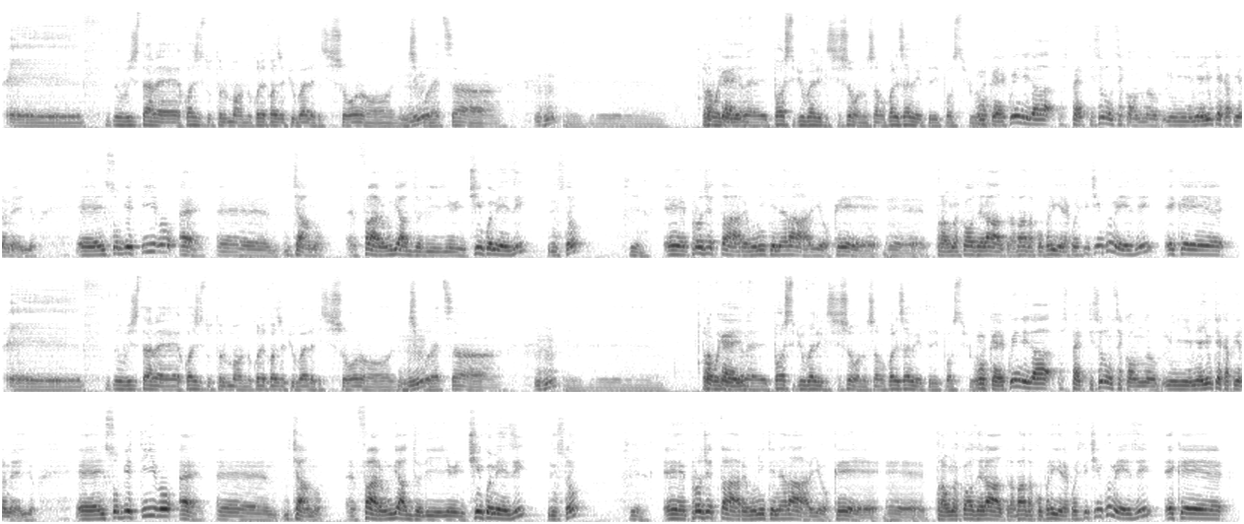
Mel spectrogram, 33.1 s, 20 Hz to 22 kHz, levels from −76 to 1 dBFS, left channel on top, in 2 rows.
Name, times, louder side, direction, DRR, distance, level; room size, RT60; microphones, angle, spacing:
voice 1, 0.0-6.7 7.5-8.8 9.3-13.2 24.9-25.1, right 1 dB, 5° right, 0.4 m, -35 dB
voice 2, 5.3-5.7 7.1-7.4 9.4-9.9 13.0-17.0 17.5-20.9 21.1-23.6 23.8-24.3 25.4-32.9, right 4 dB, 70° right, 0.4 m, -29 dB
2.8 x 2.2 x 2.4 m
head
